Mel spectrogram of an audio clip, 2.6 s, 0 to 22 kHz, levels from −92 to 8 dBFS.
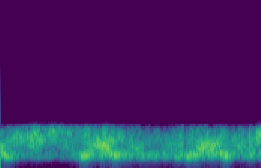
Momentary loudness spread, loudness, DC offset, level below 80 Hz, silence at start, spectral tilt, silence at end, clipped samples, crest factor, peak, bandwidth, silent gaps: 12 LU; -24 LUFS; under 0.1%; -88 dBFS; 0 s; -0.5 dB/octave; 0 s; under 0.1%; 16 dB; -8 dBFS; 1 kHz; none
